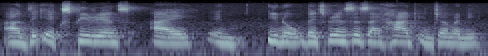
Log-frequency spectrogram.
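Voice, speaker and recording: Warm-toned Kenyan woman, thoughtful. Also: fairly low pitch. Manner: thoughtful, with many pauses and fillers. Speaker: guest, travel coach. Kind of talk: casual interview chat.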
